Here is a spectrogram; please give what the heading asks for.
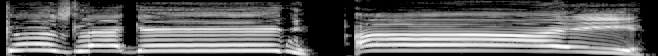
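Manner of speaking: very high, loud military order; harsh commanding shout. A narrator's reading. Lieutenant ordering the private to halt, high crackling shout. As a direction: bellow a drawn-out halt command. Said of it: "recsegő hangon kiáltott utána".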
